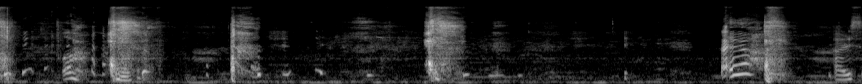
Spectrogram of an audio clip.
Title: Sneezing challenge 😂🤩😜😁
